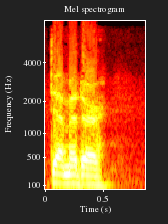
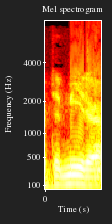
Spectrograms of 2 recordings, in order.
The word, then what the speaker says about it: Demeter: and that is the myth of Demeter and Persephone. Or Demeter. I mean, you can pronounce it either way,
